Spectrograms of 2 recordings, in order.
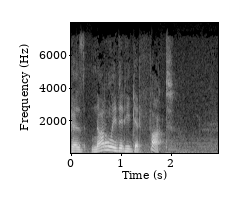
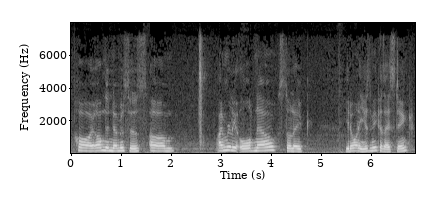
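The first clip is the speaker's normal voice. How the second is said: put-on a lightly raised, self-pitying voice for the old skin; old Nemesis voice; 5 semitones higher than usual. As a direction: play the outdated skin whining about itself, a bit higher.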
